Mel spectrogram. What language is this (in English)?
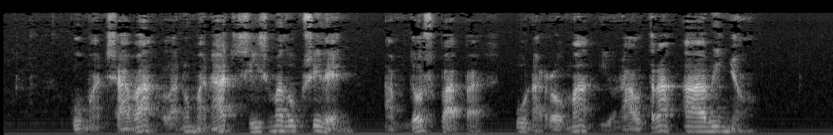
Catalan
